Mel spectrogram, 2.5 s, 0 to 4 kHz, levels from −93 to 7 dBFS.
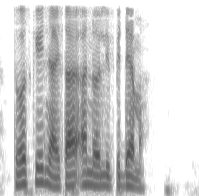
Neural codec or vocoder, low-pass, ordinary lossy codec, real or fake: none; 3.6 kHz; AAC, 24 kbps; real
